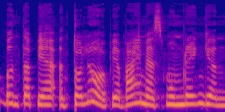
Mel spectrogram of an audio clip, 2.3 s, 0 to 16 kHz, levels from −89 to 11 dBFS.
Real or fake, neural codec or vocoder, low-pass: fake; vocoder, 44.1 kHz, 128 mel bands every 256 samples, BigVGAN v2; 14.4 kHz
